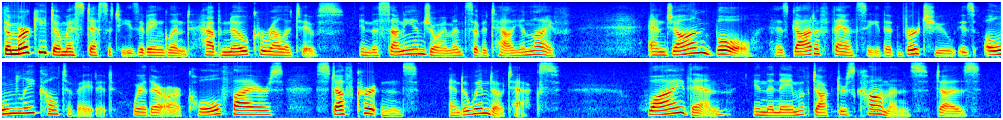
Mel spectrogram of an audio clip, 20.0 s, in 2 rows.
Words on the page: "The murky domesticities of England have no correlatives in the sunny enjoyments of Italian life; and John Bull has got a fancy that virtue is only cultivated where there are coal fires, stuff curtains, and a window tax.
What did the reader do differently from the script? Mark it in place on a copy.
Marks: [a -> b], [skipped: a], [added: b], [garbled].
"The murky domesticities of England have no correlatives in the sunny enjoyments of Italian life; and John Bull has got a fancy that virtue is only cultivated where there are coal fires, stuff curtains, and a window tax. [added: Why then in the name of Doctors Commons does]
